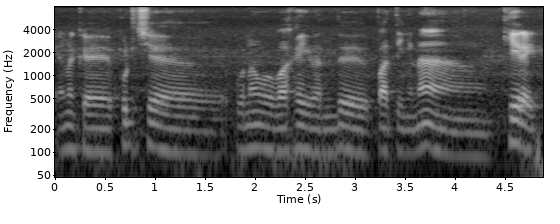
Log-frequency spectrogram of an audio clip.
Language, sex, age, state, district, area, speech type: Tamil, male, 60+, Tamil Nadu, Tiruvarur, rural, spontaneous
